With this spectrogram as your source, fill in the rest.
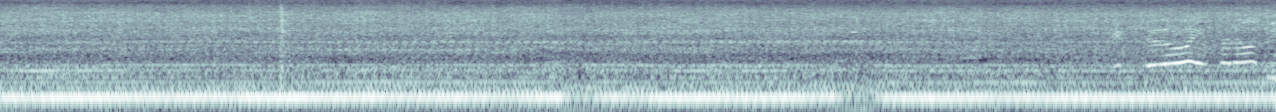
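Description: A farm vehicle's engine runs steadily in first gear, holding a loud, even mechanical drone throughout with little change in pitch or level.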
